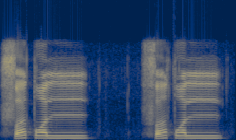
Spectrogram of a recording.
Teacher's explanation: جیسے فطل، فطل یہ تھا ایک، اس میں لام کے اوپر شد بھی ہے اور اس پہ ہم وقف کرنا چاہ رہے ہیں تو اس کو کیسے پڑھیں گے؟ اس کی 2 پیشیں نہیں پڑھیں گے بلکہ فطل، فطل۔ اب فطل کر کے نہیں رک جائیں گے کیونکہ لام 2 دفعہ ہے، تو فطل تھوڑا سا ٹائم لگا دیں گے 2 لیٹرز کے برابر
